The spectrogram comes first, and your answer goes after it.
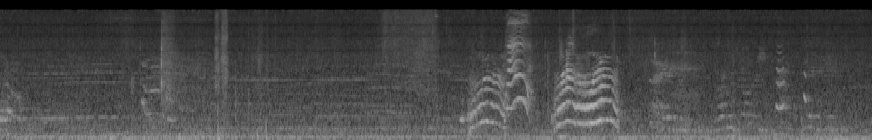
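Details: Four British Shorthair kittens, almost five weeks old, play and run around indoors while parents Ted and Chloe watch; after quiet thumps and rustling, a burst of repeated high arching meows mid-clip, then softer mews.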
